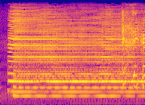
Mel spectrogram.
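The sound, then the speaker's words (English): A small car ferry's horn blasts in one long, loud, steady tone that holds for several seconds, rich and harmonic, with faint voices stirring near the end. “We can't get out of the car until we hear the horn.”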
